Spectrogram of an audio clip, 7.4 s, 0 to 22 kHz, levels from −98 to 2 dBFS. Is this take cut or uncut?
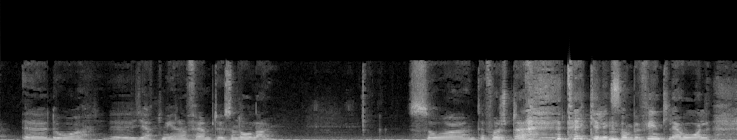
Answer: uncut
